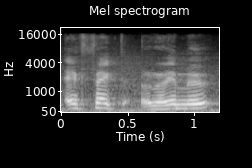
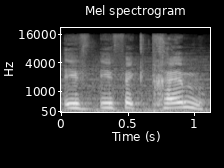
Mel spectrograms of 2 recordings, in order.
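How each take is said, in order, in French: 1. Le nom est prononcé à la japonaise. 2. Le nom est prononcé de façon simple, sans accent japonais.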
